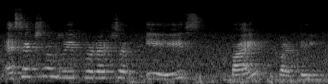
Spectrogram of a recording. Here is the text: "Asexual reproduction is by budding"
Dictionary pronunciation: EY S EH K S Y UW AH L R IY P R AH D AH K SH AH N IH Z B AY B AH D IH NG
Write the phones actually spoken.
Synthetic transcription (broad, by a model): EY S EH K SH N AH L R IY P R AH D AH K S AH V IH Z B AY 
